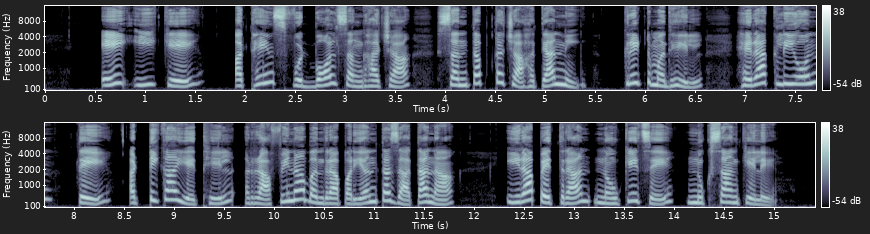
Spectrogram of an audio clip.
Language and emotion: Marathi, neutral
